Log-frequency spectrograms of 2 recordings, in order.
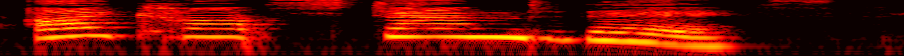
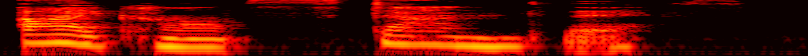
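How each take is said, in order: First: Much higher, very slow drawn-out complaint; Mister Bear at the end of his tether, high and slow; exasperated wail. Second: Slow, drawn-out groan of a complaint; Mister Bear fed up with the noise, slow and weary. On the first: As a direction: stretch it out in despair. Mister Bear kept awake again. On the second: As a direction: sigh it out, fed up. Tired bear kept awake. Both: Acted.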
